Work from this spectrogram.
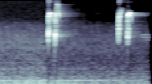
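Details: Squirrel giving two pairs of sharp, very high chirps, each pair a quick double squeak about three-quarters of a second apart, over a low steady hum.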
